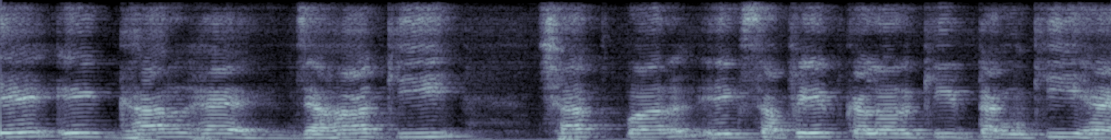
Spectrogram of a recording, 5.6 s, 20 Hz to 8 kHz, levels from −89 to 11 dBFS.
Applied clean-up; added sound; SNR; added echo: none; none; none; reverberation time 0.3 s.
